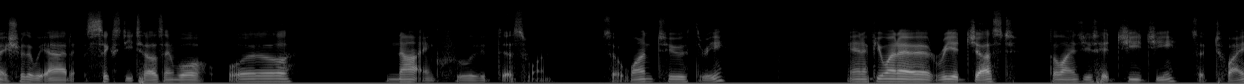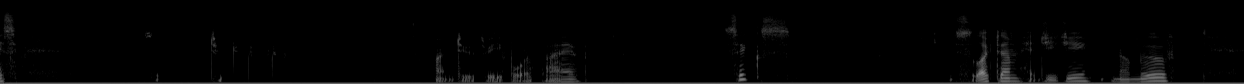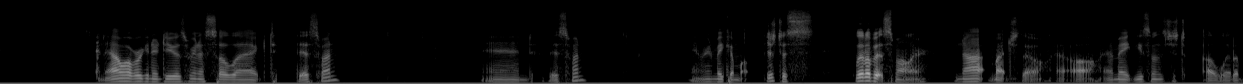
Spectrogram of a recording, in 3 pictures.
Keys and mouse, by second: 7.3 g, 12.5 ctrl+r, 15.0 ctrl+r, 18.6 ctrl+r, 21.1 a, 21.3 b, 22.5 g, 23.6 middle click, 24.7-26.0 middle drag, 25.7 a, 25.9 b, 26.3 middle click, 29.1 b, 31.1 s, 35.2 a, 35.4 b, 36.9 s.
